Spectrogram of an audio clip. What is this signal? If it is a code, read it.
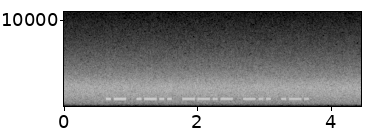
Morse code (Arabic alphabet), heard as a keyed tone, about 21 wpm, 900 Hz, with radio static. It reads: القدر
